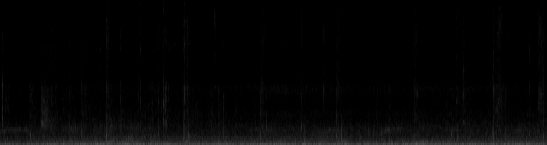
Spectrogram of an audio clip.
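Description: Footsteps on paving as the person filming walks, with faint scattered ticks over a steady low rumble.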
